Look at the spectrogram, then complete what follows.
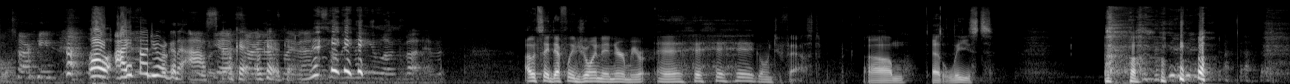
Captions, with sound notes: - Try. (laughs) - Oh, I thought you were gonna ask, okay. - Yeah, sorry. That was my bad. Something that you loved about. - I would say definitely join intramural, (sarcastic stutters) going to fast. - At least. (laughs) (woman laughs)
